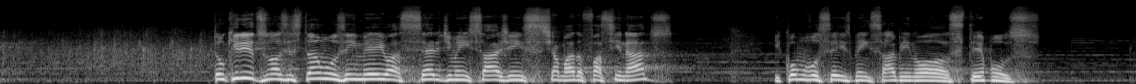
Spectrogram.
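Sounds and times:
crowd applause: 0.0 - 3.0
speech: 2.1 - 6.8, 7.7 - 10.4.

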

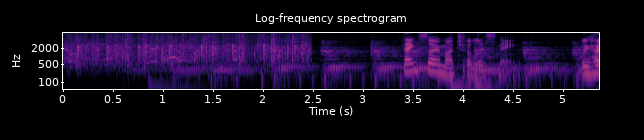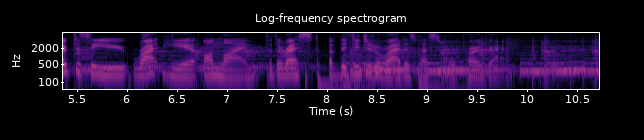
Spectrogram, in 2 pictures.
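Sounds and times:
audience applause: 0.0 - 2.6
speech: 3.4 - 10.0.

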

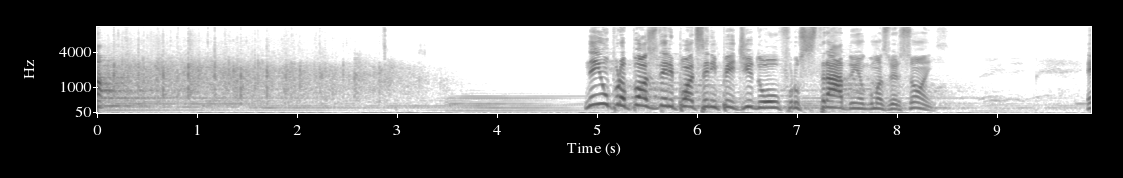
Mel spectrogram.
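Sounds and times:
audience applause: 0.0 - 3.5
speech: 4.9 - 8.5.

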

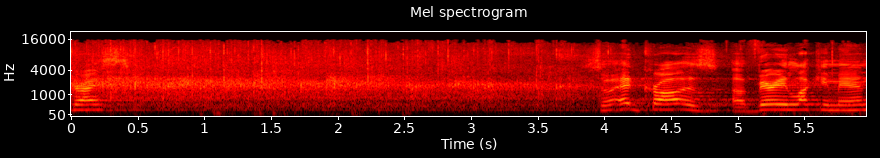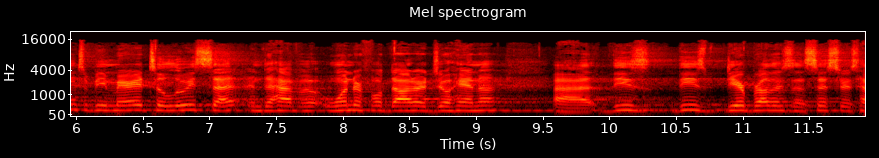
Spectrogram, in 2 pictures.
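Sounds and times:
speech: 0.0 - 0.6, 4.0 - 11.9
audience round of applause: 0.0 - 4.2.

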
